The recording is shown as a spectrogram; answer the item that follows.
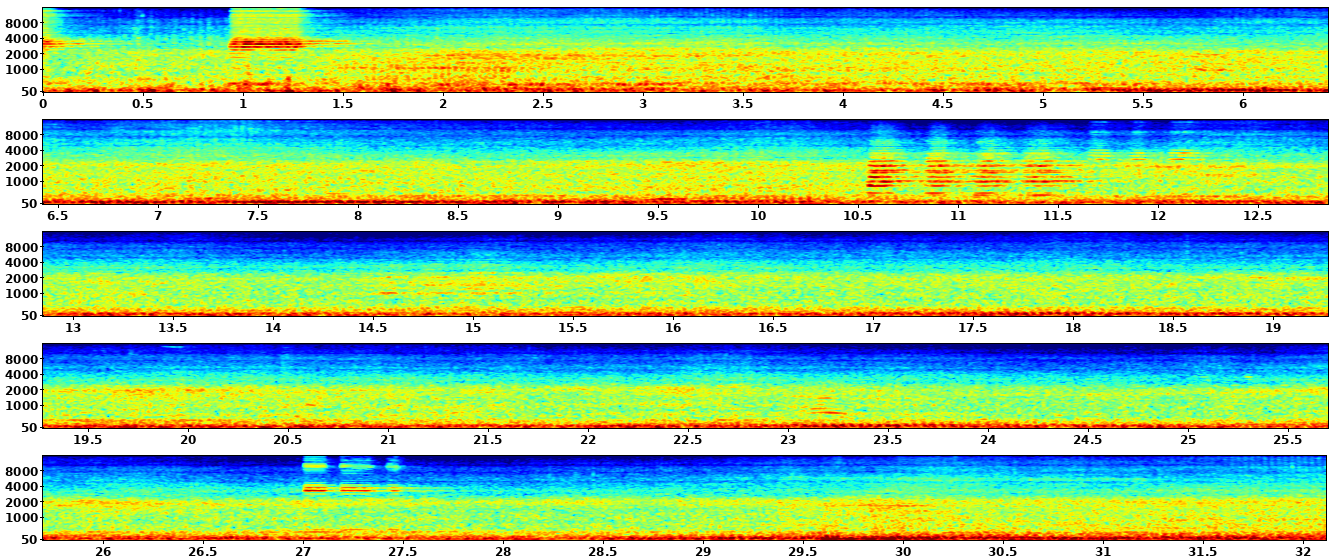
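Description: Night street traffic heard from a moving vehicle: a steady low engine and road rumble, with a short horn toot about a second in, a longer pulsing horn around ten seconds in, and another short toot near the end.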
